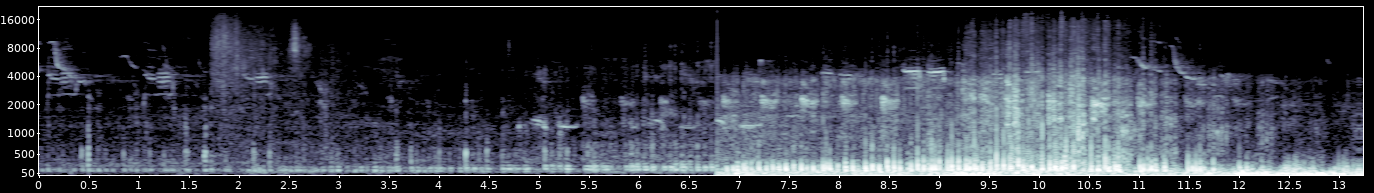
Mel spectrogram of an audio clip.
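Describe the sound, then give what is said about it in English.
Galloping racehorse hooves drum past in a fast, thudding rhythm, starting softer and swelling abruptly into a loud, dense rumble of pounding strides that carries through to the end. “Not sure the lead horse is going to have a lot to offer when he gets to him. Yeah, here they come.”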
